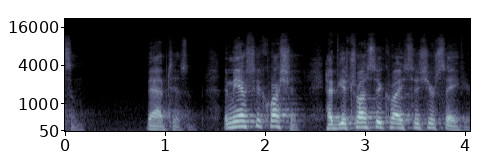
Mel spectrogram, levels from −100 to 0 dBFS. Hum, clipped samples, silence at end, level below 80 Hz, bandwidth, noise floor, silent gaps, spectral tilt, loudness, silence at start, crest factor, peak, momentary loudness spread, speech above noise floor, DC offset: none; under 0.1%; 0 s; -68 dBFS; 11 kHz; -80 dBFS; none; -6.5 dB/octave; -33 LUFS; 0 s; 18 dB; -16 dBFS; 11 LU; 48 dB; under 0.1%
